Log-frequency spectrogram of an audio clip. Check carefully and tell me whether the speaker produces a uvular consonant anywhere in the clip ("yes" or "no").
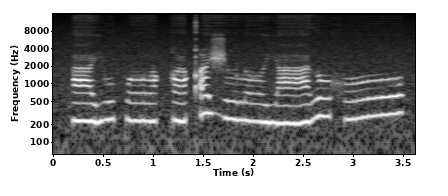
yes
